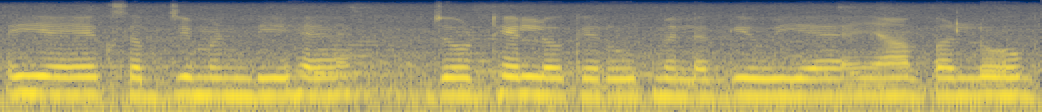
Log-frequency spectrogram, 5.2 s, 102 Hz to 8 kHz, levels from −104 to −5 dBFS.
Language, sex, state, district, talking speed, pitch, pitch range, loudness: Hindi, female, Rajasthan, Bikaner, 185 wpm, 195 Hz, 190-200 Hz, -13 LUFS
